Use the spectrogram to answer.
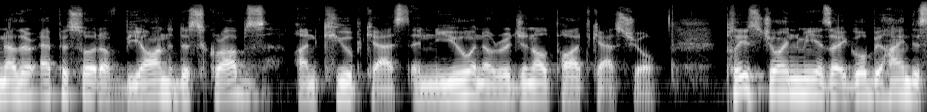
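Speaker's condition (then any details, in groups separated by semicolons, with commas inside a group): No condition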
